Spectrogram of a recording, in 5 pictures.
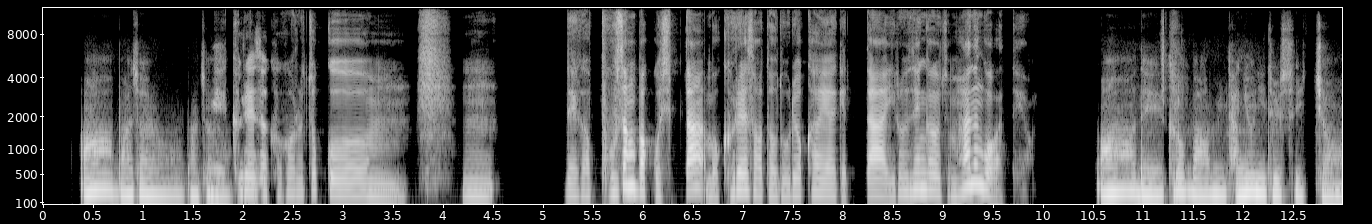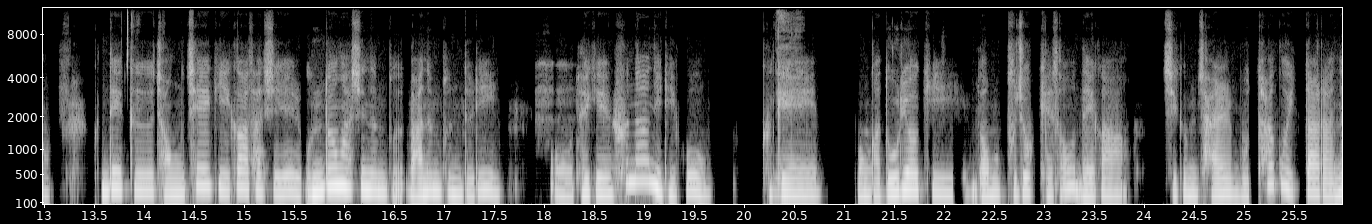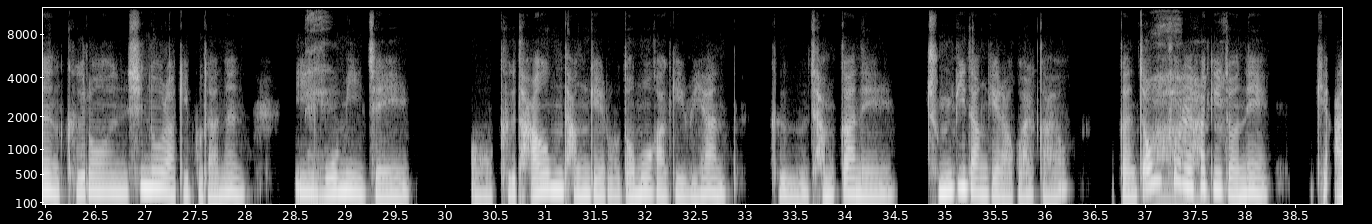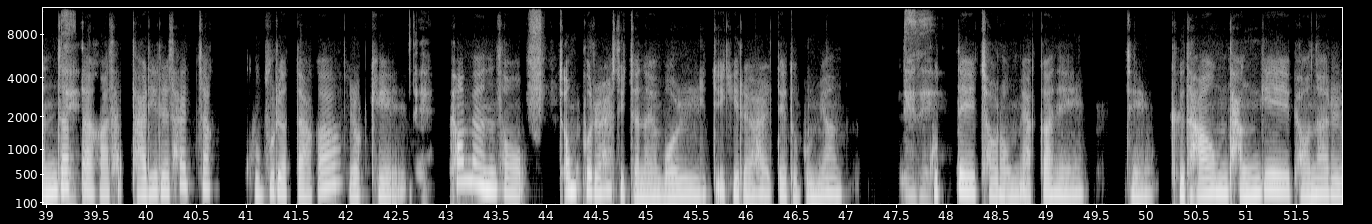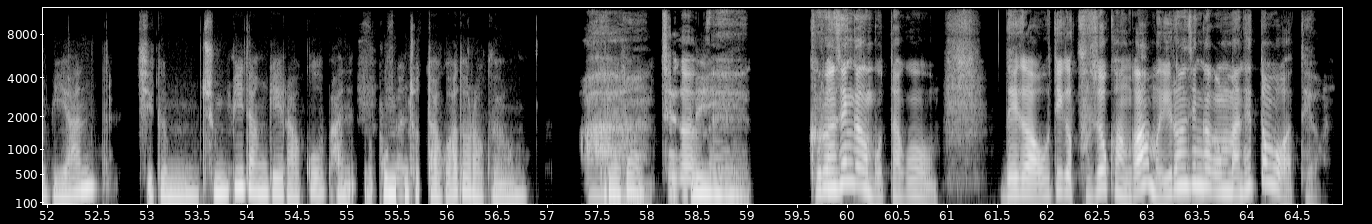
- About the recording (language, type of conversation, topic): Korean, advice, 운동 성과 정체기를 어떻게 극복할 수 있을까요?
- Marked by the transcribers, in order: sniff; other background noise; tapping; sniff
